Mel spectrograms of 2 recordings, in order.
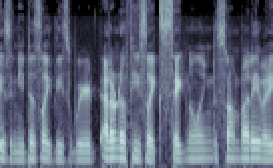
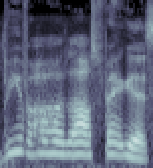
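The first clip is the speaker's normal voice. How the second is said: play-acted wild, high-pitched screaming shout; 7 semitones higher than usual. Retelling a post-game clip of a player: imitating someone screaming. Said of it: "screaming it".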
